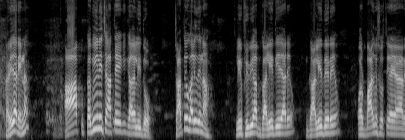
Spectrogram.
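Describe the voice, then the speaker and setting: A man with a high voice gives a Buddhist sermon to a village gathering. He keeps asking the crowd questions and answers them himself. The sound is close and dry, with no echo. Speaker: Buddhist preacher. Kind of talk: dhamma talk to a village gathering.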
